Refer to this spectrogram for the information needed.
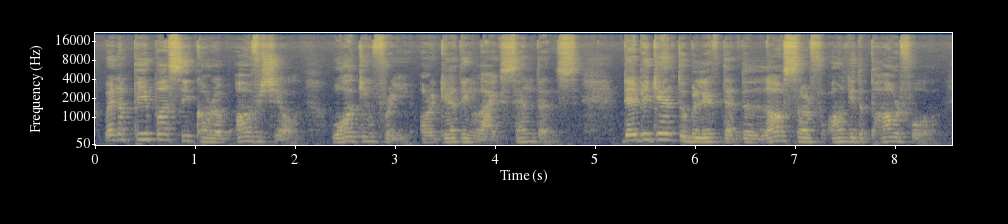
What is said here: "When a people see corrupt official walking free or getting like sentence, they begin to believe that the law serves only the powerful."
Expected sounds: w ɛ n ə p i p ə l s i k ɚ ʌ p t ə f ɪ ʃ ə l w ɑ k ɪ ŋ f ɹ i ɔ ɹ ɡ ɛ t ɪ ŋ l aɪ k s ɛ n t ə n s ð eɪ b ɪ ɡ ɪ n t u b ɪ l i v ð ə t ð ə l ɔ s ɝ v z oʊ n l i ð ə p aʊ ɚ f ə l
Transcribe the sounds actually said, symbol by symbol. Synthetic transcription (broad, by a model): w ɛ n ə p i p ə l s i k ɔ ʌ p ə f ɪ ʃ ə l w ɑ k ɪ ŋ f ɹ i ɔ ɹ ɡ ɛ t ɪ ŋ l aɪ k s ɛ n t ə n s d eɪ b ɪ ɡ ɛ n t u b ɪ l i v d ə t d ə l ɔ s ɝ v oʊ n l i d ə p aʊ ɚ f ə l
